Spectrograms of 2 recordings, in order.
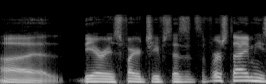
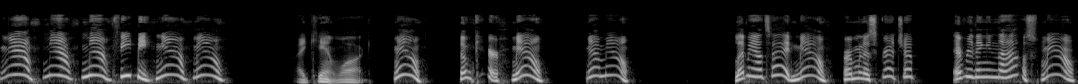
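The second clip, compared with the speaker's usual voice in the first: very high, meowing cat voice. Voicing an imagined pet cat's demands, in a cat impression. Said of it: "I like your impression of the keys".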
